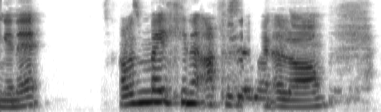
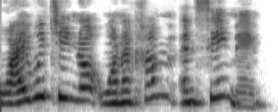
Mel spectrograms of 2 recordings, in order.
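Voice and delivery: put-on confused tone, higher; 5 semitones higher than usual. Retelling when the phone never rang: imitating own confused past self. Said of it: "really confused".

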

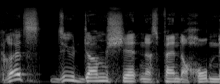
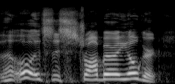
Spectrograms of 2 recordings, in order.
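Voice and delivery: put-on weird Australian accent, much higher; 10 semitones higher, 4 dB louder than usual. Speaker slips into a put-on voice mid-talk; weird Australian via John Travolta accent. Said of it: "my like weird Australian via John Travolta accent".

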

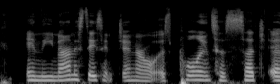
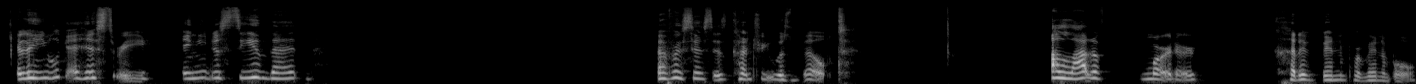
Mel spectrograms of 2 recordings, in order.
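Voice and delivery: sad, sorrowful tone, higher pitch; 5 semitones higher than usual. Speaker trying to stay calm and reserved with their language, sad. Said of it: "I'm so sad right now".

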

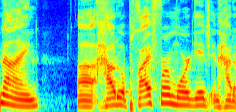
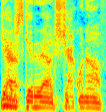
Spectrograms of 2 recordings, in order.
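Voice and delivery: low cartoon monster character voice; 5 semitones lower than usual. Chatting about a show, speaker imitates how a character talks: Hormone Monster voice. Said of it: "he talks like this".

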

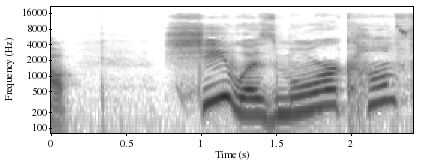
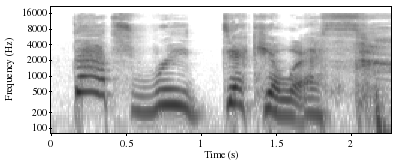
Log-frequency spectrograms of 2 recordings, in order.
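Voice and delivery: mock yelling, acted shouting; 3 semitones higher than usual. Telling how she reacted to the answer, retelling her yelling. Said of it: "She starts yelling".

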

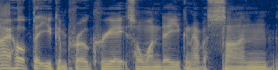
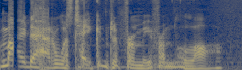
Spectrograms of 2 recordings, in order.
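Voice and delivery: high, yelled-out outburst, pitched up; 7 semitones higher than usual. Quoting a game character's line about his dad: imitating Jack Marston yelling. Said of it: "yelling out".

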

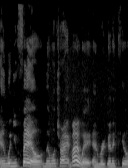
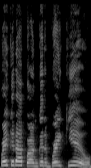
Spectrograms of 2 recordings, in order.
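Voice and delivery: menacing, scary voice with raised pitch; 5 semitones higher than usual. Charging at the group in character to intimidate them: scary yell.

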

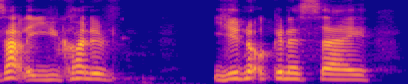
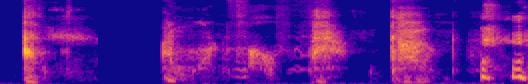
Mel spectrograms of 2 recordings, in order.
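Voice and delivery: hushed, soft, breathy whisper; 8 semitones higher, 6 dB quieter than usual. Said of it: "leaned in towards me and whispered".

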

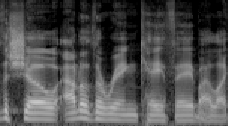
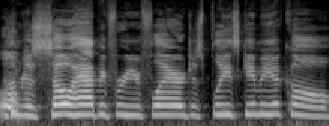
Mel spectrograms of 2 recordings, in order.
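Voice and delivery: very high-pitched, sad, pleading voice; 11 semitones higher than usual. Acting out Terry's voicemail to Flair, imitating Terry's sad voice. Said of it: "Terry's voice is so sad".

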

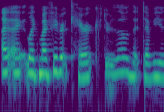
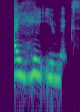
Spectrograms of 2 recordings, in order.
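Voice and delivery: put-on passionate outburst. Retelling what a friend shouted at them: imitating a passionate outburst. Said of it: "he said it so passionately".

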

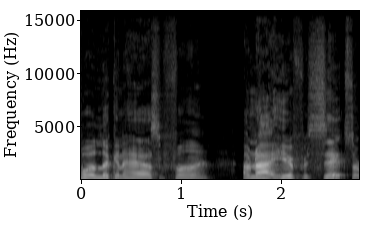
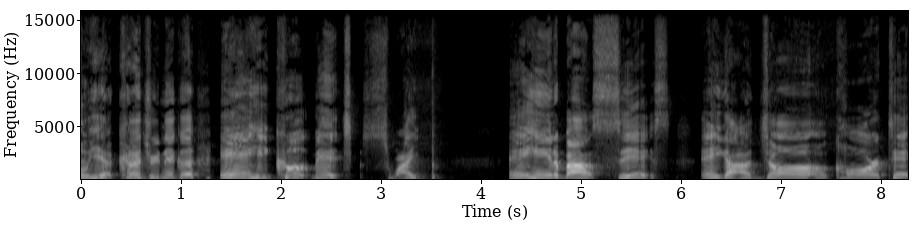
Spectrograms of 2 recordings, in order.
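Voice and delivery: put-on slow, drawn-out voice; 6 semitones higher than usual. Speaker acts out someone swiping on a dating profile, put-on ratchet voice. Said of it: "Why are you talking to your ratchet voice?".

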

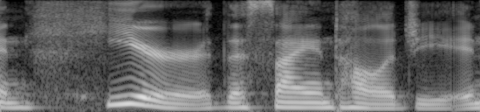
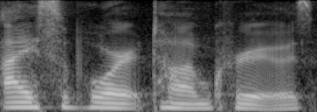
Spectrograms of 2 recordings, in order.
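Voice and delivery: plain

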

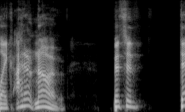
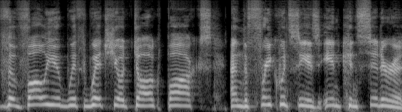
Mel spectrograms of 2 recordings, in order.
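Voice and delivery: raised, pitched-up complaining yell; 8 semitones higher than usual. Retelling a neighbor's complaint about a barking dog, imitating a neighbor yelling. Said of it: "he's yelling, going like".

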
